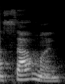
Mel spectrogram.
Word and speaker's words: salmon: pa ako sabi niya ah Salmon Ah ganun pala ang pronounciation Hindi naman ako naman ako na-update h pala binabasa yung L Anyways lutuin lang natin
